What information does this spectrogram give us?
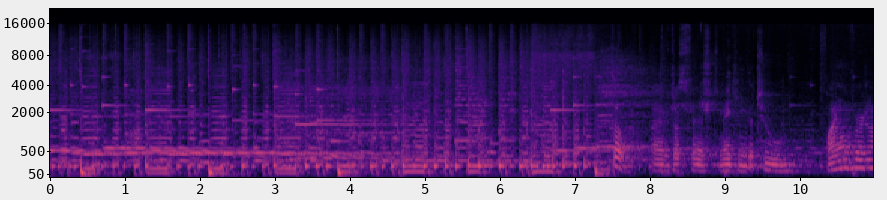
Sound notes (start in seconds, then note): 3.0 drilling noises; 4.7 filing, grinding noises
